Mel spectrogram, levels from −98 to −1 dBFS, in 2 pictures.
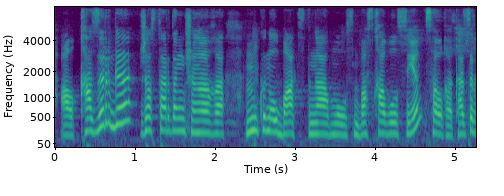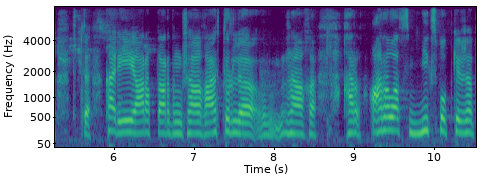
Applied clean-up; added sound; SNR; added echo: neural separator model SepFormer DNS4.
